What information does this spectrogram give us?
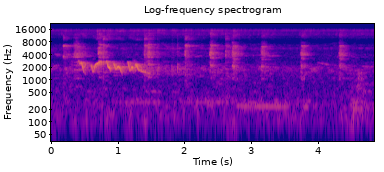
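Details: Spring recording of a rufous-browed peppershrike delivering one loud, rich warbling phrase of looping up-and-down notes lasting about a second, followed by softer chirps and a faint low hum.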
